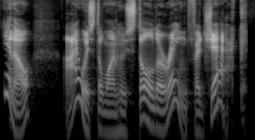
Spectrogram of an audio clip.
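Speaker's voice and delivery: high squeaky Italian-American chipmunk; fast-talking little mobster, squeaky; Ace, chipmunk wiseguy. Acted. Little guard talks to the Seer, squeaky wiseguy.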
